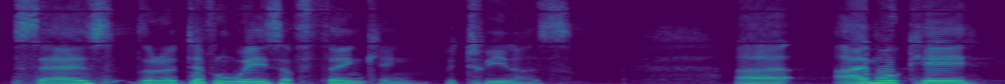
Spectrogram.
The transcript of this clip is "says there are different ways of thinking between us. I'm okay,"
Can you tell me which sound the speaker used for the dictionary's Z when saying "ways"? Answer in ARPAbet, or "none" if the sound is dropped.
Z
